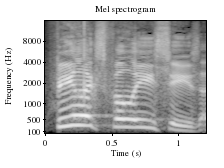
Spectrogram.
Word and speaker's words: Felix Felicis: But Harry gets given this potion, and it's called, I had to ask a Harry Potter expert, Felix Felicius? No, okay, say it again. Felix Felicis, okay, well, I feel like that's sort of a pronunciation thing, but whatever.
